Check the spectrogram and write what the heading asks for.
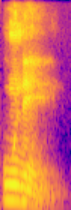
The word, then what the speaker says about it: Pune: I'm from I'm from Pune. Maharash. That's how you pronounce it. I've been calling it Pune the entire time.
